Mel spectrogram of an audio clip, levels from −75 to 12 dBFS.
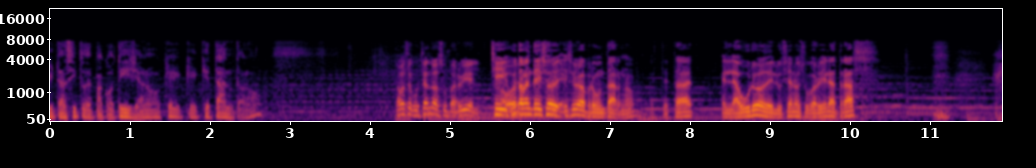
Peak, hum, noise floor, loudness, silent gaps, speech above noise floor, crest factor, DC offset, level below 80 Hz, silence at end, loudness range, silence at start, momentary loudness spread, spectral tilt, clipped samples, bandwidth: -2 dBFS; none; -46 dBFS; -19 LUFS; none; 27 dB; 18 dB; under 0.1%; -46 dBFS; 0 s; 13 LU; 0 s; 23 LU; -6.5 dB/octave; under 0.1%; 8 kHz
